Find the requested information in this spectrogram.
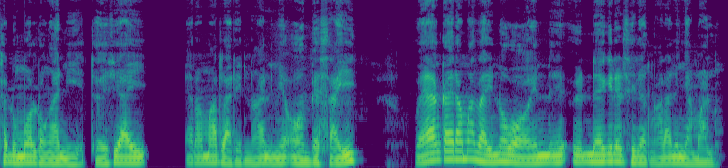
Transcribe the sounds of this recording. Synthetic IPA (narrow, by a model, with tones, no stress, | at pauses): kɛ˦du˨m˦ɔ˦ltɔ˨ŋa˦ni˨e˨tɔ˨ɪ˨si˦a˦ɪ˦ | ɛ˨˦ɾa˦ma˦ta˨ɾi˨naː˨˦nɪ˨m˦ɛ˦ʔɔ˨mbɛ˦sa˨ɪ˦ | wɛ˨˦a˦ŋka˦ɪ˦ɾa˦ma˦ta˨ɾi˨nɔ˦wɔ˨ɪ˦nɛ˦kɪ˦ɾɛ˦ɾsi˦ɾɛ˨ŋa˨ɾa˦nɪ˦ɲa˨ma˨nu˨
